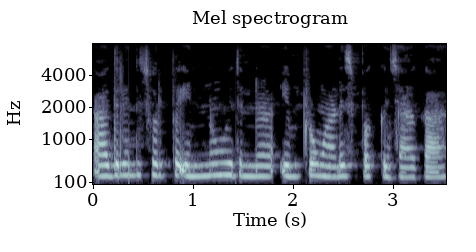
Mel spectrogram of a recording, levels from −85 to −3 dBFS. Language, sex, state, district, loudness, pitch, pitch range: Kannada, female, Karnataka, Dharwad, -26 LUFS, 225 Hz, 220-240 Hz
